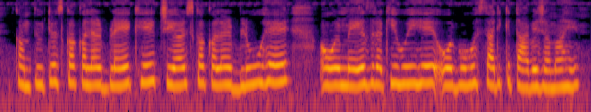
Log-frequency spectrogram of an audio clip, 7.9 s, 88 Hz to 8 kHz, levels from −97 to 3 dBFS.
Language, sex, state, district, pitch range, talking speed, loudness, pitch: Kumaoni, female, Uttarakhand, Uttarkashi, 260-285 Hz, 160 wpm, -23 LUFS, 270 Hz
